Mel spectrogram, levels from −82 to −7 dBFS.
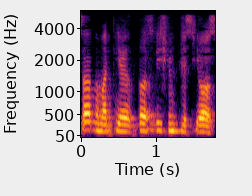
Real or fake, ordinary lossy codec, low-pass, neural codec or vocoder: fake; MP3, 32 kbps; 5.4 kHz; codec, 16 kHz in and 24 kHz out, 0.6 kbps, FireRedTTS-2 codec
